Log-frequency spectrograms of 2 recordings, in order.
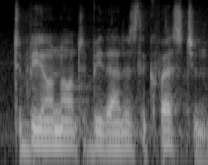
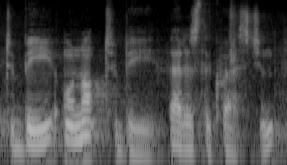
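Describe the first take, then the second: First: It is said flatly, without inflection. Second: It is said with natural, clear inflection.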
